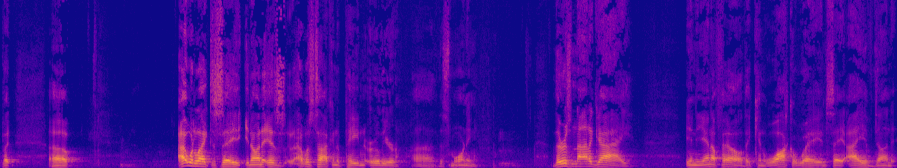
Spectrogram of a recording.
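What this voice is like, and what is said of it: Sick, strained voice. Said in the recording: “Sorry about my voice. ... It's amazing how many times I've been sick since that Super Bowl.”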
